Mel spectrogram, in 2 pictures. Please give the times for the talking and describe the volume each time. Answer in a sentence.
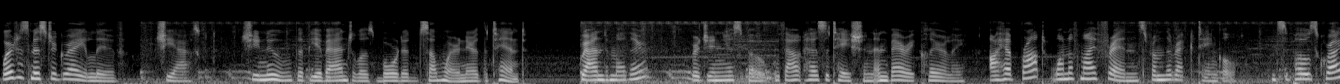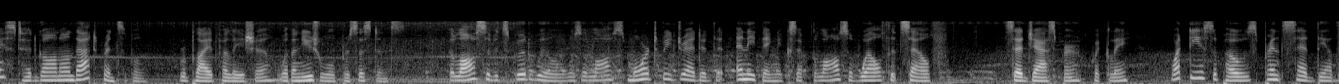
The talking can be heard from 0.0 to 26.7 s, at a steady volume.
